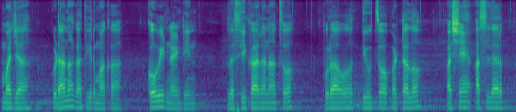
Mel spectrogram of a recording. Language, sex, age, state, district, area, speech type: Goan Konkani, male, 18-30, Goa, Salcete, rural, read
